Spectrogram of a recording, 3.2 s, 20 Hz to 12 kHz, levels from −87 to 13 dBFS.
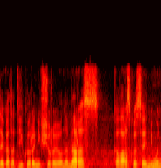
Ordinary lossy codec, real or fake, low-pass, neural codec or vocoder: Opus, 64 kbps; real; 7.2 kHz; none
